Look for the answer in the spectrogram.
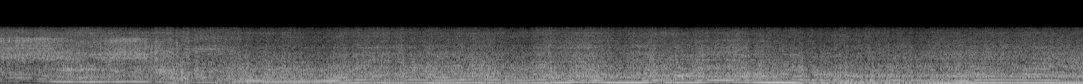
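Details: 1991 Toyota Supra 7M-GE six-cylinder, just revived with a new fuel pump, idling and revving with a faint regular knock under the engine note; owner believes it is rod knock and plans a rebuild.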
